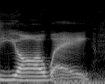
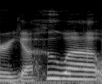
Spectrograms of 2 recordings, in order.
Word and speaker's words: Yahweh: The way I pronounce the name, and I'm not saying that it's the correct way, but my way of that pronunciation and a common one is Yahweh. You may also hear Yahuwah or Yehovah, Jehovah. So a lot of different ways to pronounce that.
